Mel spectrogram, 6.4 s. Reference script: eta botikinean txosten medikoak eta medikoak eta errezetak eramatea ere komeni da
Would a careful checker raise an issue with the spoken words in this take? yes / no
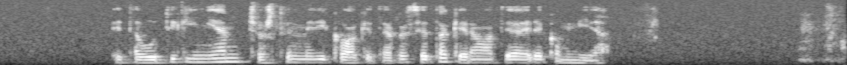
yes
